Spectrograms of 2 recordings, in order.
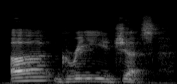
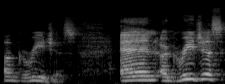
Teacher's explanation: the first and third syllable will have that schwa sound that uh sound egregious that second syllable has the long e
